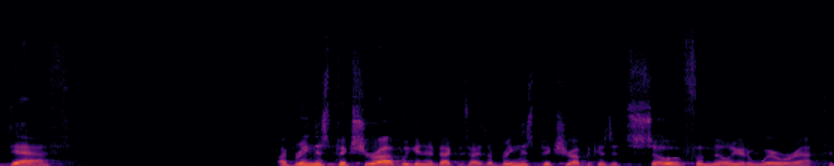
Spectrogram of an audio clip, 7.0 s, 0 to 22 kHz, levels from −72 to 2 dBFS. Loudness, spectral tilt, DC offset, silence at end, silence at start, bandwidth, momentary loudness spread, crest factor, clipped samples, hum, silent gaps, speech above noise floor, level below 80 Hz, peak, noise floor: -34 LUFS; -5.5 dB/octave; under 0.1%; 0 s; 0 s; 18 kHz; 10 LU; 18 dB; under 0.1%; none; none; 42 dB; -80 dBFS; -16 dBFS; -76 dBFS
